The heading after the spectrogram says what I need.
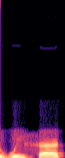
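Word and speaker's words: Wesak: about what's known as w-e-s is in spirit w-e-s-a-k we Sack or some some Hindu and Buddhist cultures spell it with the v as in Victory or Valentine z-e-s is in spirit AK vsac or we sack this is known as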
